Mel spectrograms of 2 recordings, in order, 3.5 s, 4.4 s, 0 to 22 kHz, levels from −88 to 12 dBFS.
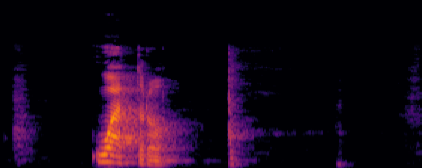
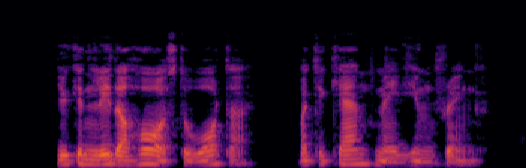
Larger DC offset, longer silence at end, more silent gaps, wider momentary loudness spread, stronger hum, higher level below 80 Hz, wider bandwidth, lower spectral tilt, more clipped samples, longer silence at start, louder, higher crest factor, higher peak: neither; first, 1.55 s vs 0.4 s; neither; first, 26 LU vs 13 LU; neither; about the same, -72 dBFS vs -72 dBFS; second, 7.6 kHz vs 9.8 kHz; about the same, -5 dB/octave vs -5.5 dB/octave; neither; first, 0.8 s vs 0.5 s; first, -19 LUFS vs -30 LUFS; about the same, 24 dB vs 22 dB; first, -2 dBFS vs -10 dBFS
